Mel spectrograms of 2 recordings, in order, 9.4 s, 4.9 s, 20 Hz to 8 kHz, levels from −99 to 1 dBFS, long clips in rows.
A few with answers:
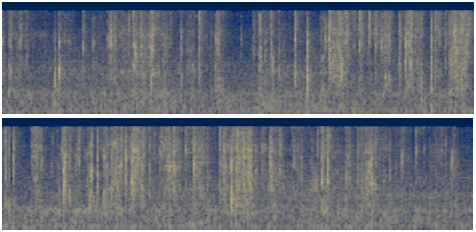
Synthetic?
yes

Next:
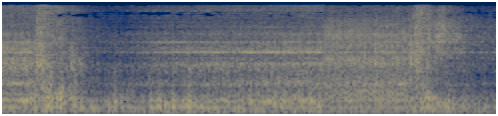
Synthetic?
yes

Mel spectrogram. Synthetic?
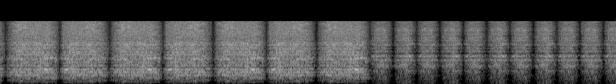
no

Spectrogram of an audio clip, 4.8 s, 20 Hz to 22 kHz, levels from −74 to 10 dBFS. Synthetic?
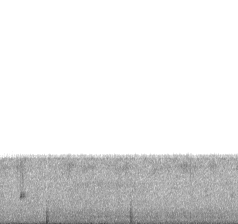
no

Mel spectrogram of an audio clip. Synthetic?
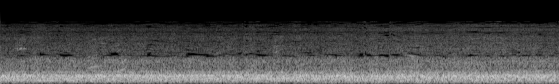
no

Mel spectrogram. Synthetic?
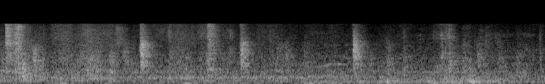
no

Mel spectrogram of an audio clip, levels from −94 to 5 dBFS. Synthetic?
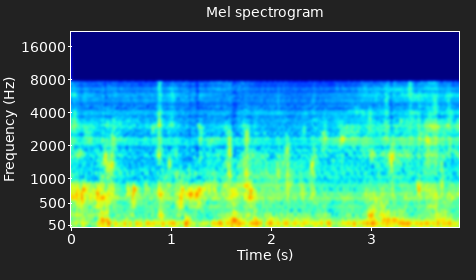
yes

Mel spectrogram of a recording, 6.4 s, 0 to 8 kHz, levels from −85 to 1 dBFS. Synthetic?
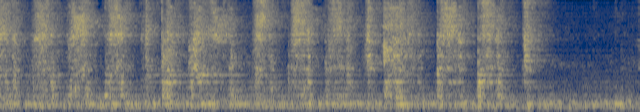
yes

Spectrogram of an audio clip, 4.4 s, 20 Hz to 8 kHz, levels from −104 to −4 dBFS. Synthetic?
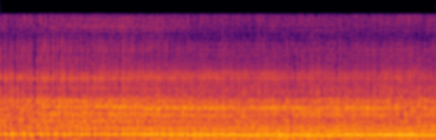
yes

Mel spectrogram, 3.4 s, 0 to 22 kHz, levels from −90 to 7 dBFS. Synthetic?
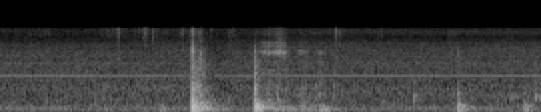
no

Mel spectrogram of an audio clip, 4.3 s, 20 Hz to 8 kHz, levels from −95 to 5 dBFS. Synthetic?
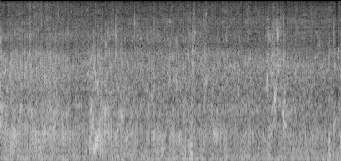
yes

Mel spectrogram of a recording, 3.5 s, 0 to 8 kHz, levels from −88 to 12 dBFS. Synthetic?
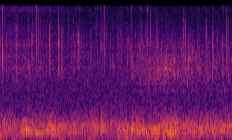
no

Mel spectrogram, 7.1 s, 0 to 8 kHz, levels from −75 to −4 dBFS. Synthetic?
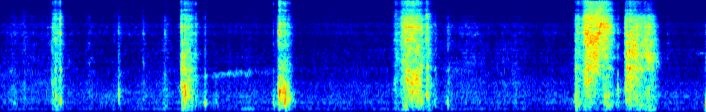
yes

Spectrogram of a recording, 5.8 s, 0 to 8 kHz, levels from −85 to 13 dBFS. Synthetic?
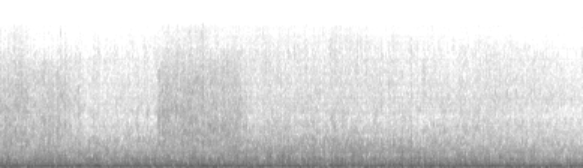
yes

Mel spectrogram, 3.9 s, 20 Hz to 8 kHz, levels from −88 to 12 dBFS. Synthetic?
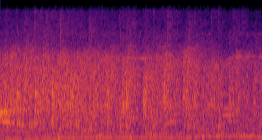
no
